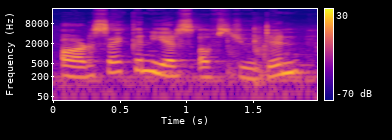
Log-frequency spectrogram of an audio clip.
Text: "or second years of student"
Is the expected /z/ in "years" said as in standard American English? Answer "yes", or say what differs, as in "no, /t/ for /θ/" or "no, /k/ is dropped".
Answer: no, /s/ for /z/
